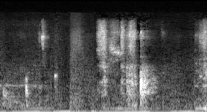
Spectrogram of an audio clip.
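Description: Near silence on a videoconference line, with a low hum and a short cluster of faint scratchy sounds about halfway through.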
